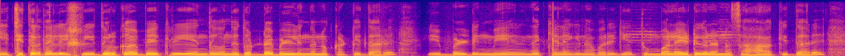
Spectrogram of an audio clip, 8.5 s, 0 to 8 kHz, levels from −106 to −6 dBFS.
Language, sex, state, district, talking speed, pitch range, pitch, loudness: Kannada, male, Karnataka, Bellary, 135 wpm, 170-190 Hz, 175 Hz, -22 LUFS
